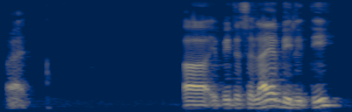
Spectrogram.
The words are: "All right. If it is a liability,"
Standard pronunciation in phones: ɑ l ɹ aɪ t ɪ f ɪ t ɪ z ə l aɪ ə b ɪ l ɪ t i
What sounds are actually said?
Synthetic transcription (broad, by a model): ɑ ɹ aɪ t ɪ p ɪ t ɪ s ə l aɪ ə b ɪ l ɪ t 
